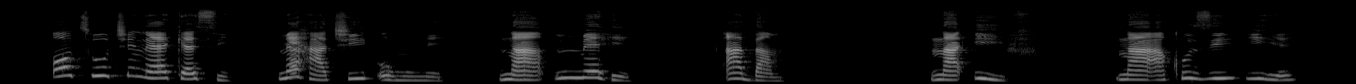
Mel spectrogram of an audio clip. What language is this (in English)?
Igbo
